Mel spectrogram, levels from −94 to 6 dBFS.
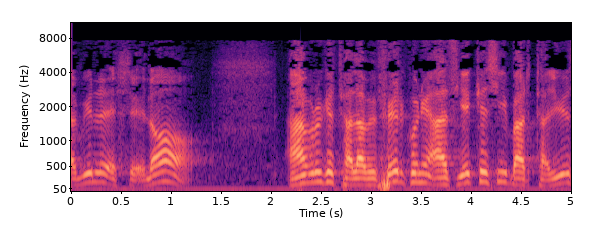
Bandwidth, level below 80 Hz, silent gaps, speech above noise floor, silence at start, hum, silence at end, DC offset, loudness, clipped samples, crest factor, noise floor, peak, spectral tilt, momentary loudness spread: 8 kHz; -40 dBFS; none; 25 dB; 0 s; none; 0 s; under 0.1%; -16 LUFS; under 0.1%; 16 dB; -41 dBFS; 0 dBFS; -5.5 dB/octave; 8 LU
